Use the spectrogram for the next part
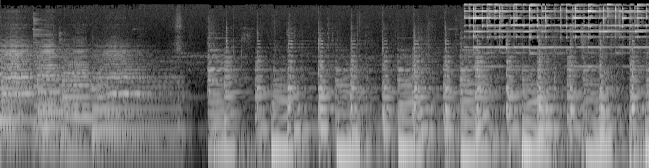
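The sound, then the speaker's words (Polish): A bright, ringing bell like an alarm clock joins a bouncy rhythmic musical backing in the final few seconds, after a sustained tonal opening and a steady pulsing beat. “A budzik to jest taki mały ludzik, co pomaga budzić ludzi, bez ociągania się tym trudzi.”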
